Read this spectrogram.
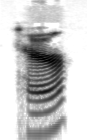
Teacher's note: They're not a trill. They're kind of approximants, actually.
